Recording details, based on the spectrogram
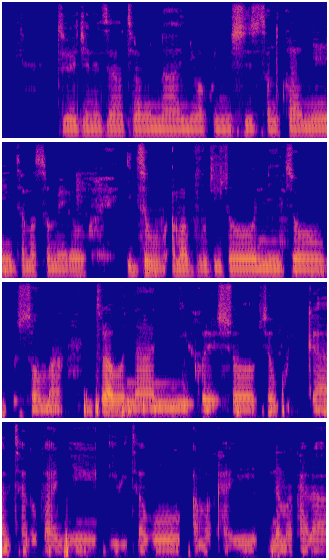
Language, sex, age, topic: Rundi, male, 18-24, education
